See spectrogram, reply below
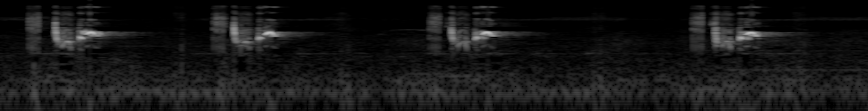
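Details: Bar-winged prinias, a male and female pair calling together or alternately, give four loud, sharp, buzzy chirps, each ending in a bright downslurred note, spaced roughly a second apart in an otherwise quiet setting.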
